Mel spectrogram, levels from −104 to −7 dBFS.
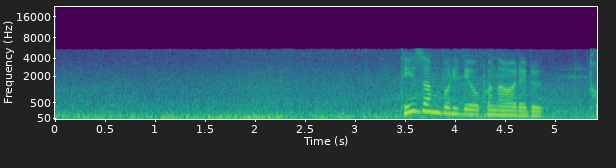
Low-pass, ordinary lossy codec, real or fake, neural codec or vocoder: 5.4 kHz; none; real; none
